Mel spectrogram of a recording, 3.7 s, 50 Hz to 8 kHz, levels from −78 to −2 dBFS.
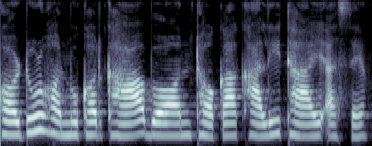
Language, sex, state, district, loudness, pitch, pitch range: Assamese, female, Assam, Kamrup Metropolitan, -15 LUFS, 210 Hz, 200-220 Hz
